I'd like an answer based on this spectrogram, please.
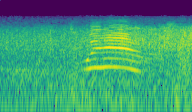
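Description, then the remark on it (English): Rough ocean waves churn in a steady, loud wash of surf and wind, with a brief high-pitched whine rising and falling midway through. “Keeping their heads above water, the dogs move through the rough waves.”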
